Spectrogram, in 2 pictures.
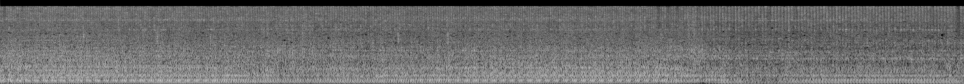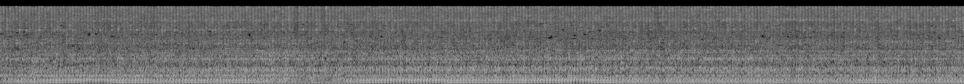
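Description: Honda H22A 2.2-litre DOHC VTEC inline-four engine idling steadily at around 1000 rpm during a first test run after an engine swap, with its cam timing still about one tooth out by the owner's reckoning.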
